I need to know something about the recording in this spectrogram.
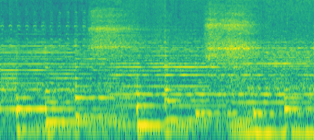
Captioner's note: soft classical music; sighs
